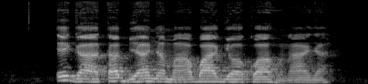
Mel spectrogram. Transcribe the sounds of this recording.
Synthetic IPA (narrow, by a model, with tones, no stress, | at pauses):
ɪ˦ɡa˨a˨ta˦bi˨a˦ɲa˦ma˨a˦ɡ͡ba˦a˦ɡɪ˦ɔ˦kʊ˦a˦ɦʊ˨na˦ɲa˦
